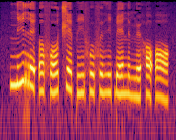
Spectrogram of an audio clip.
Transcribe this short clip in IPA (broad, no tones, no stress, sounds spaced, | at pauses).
n i r e ʔ ɤ f o t͡ʃ e p i f u f ɨ ɦ i ɓ e n ɨ ŋ ʏ h ɔ ʔ ɔ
